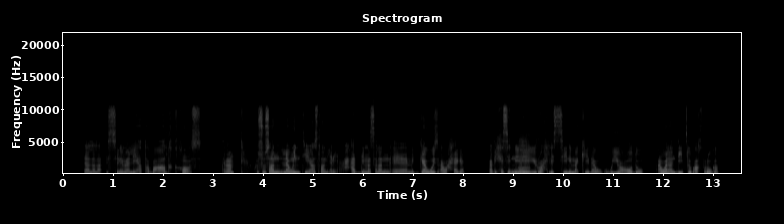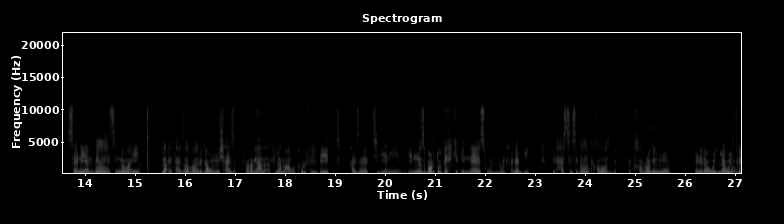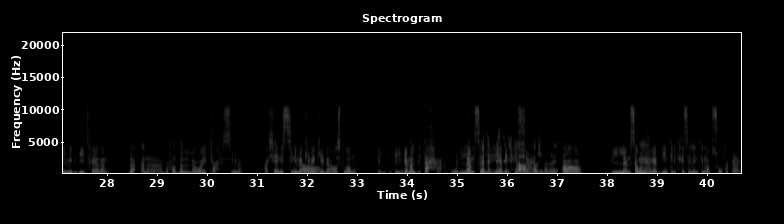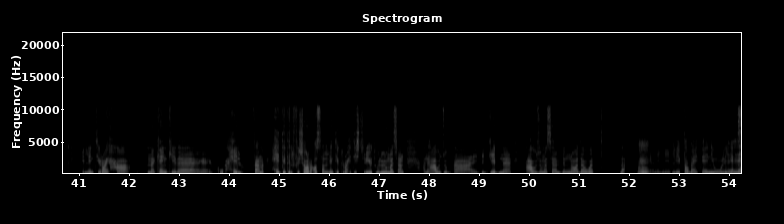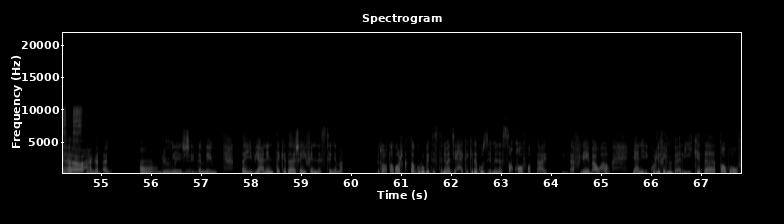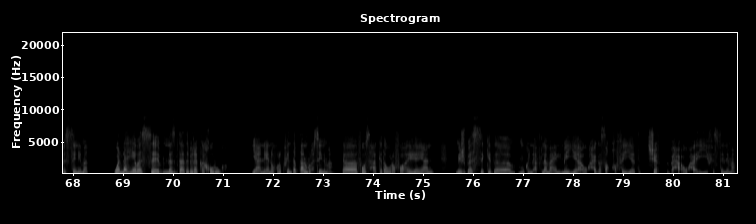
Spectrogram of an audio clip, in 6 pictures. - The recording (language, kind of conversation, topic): Arabic, podcast, إزاي بتقارن بين تجربة مشاهدة الفيلم في السينما وفي البيت؟
- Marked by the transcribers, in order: tsk; in English: "المود"; unintelligible speech; tsk; tapping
